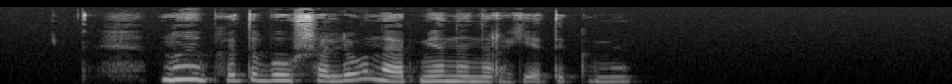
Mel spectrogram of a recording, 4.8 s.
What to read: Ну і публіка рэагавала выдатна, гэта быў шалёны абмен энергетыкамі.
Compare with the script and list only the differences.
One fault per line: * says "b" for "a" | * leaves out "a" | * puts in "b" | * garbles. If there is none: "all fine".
* leaves out "публіка рэагавала выдатна"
